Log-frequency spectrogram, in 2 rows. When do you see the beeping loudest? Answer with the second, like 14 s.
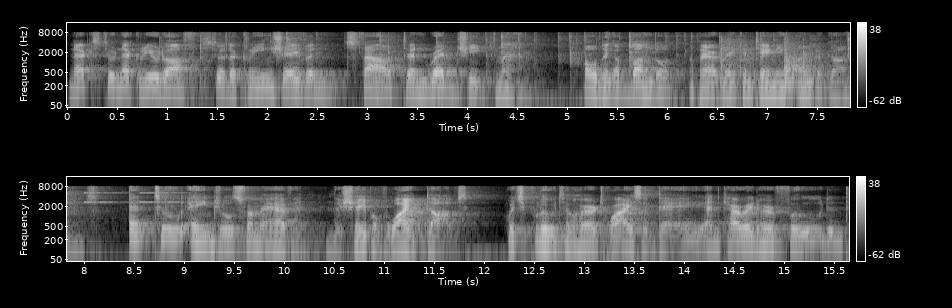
7 s.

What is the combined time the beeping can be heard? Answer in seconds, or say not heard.
2 s.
